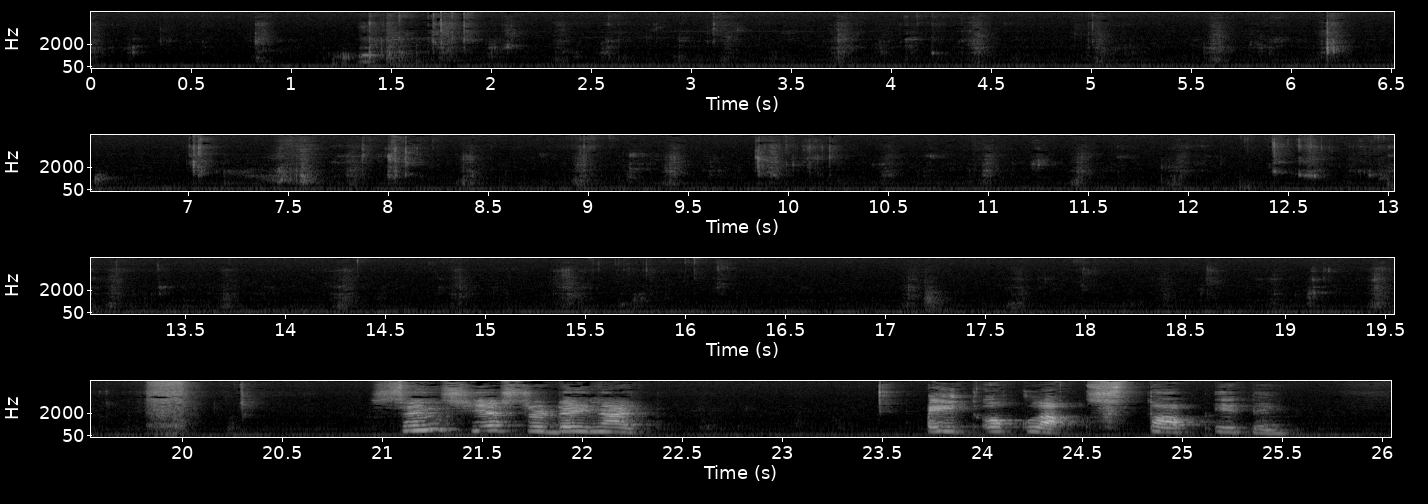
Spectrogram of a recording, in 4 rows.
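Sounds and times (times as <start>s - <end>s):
wet chewing: 0.0s - 16.3s.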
